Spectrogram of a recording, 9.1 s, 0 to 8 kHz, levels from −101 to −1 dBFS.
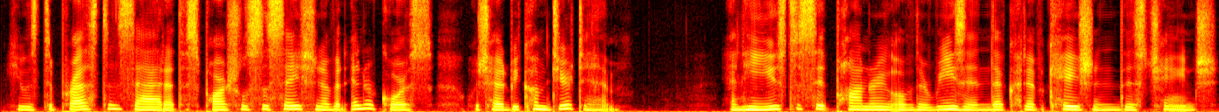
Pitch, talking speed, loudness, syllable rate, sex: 205 Hz, 215 wpm, -17 LUFS, 6.4 syllables/s, female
